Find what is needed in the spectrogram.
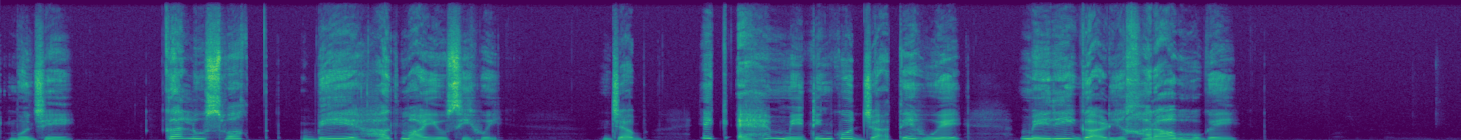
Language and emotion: Urdu, sad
